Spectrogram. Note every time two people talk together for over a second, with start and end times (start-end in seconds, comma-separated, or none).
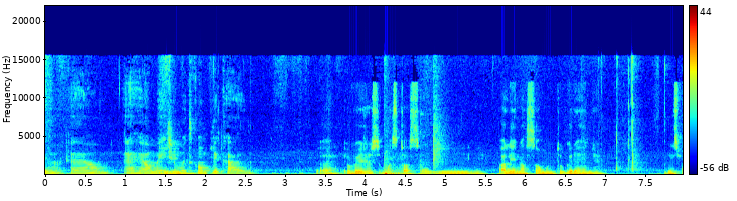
none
